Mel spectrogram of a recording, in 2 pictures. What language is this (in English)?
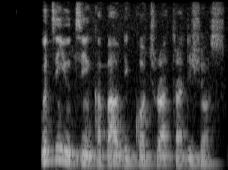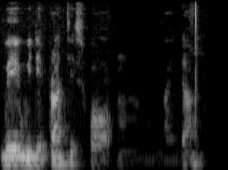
Nigerian Pidgin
